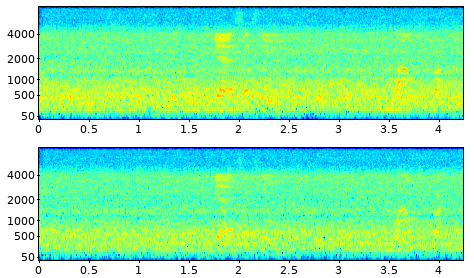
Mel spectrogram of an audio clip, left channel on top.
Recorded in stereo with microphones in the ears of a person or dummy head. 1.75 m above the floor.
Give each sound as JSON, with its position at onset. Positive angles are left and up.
{"t": 1.7, "sound": "a man speaking", "side_deg": 15}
